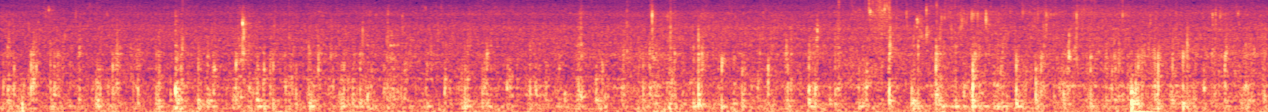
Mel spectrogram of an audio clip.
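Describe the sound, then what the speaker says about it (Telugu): Black-eyed pea vadas deep frying in hot oil, a dense continuous bubbling sizzle with crackly pops that holds steady throughout, close and loud, with no voices. "మంచిగా డీప్ ఫ్రై చేసుకోవడం"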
